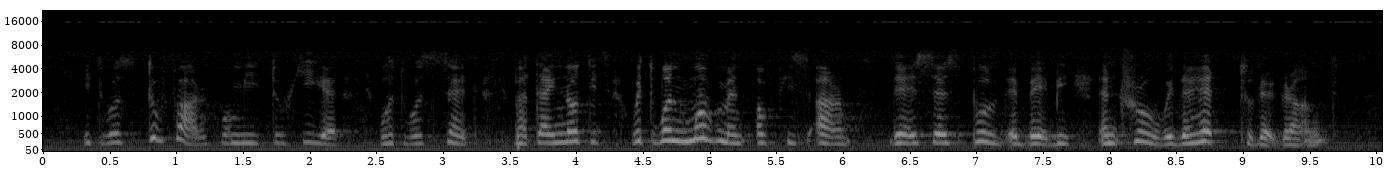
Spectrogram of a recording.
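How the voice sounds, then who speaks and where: The speaker uses a Polish accent, a moderate pace, and ordinary pitch variation. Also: woman, fairly high pitch for a woman. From Poland. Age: 70s. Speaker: Holocaust rescuer. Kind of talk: testimony.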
